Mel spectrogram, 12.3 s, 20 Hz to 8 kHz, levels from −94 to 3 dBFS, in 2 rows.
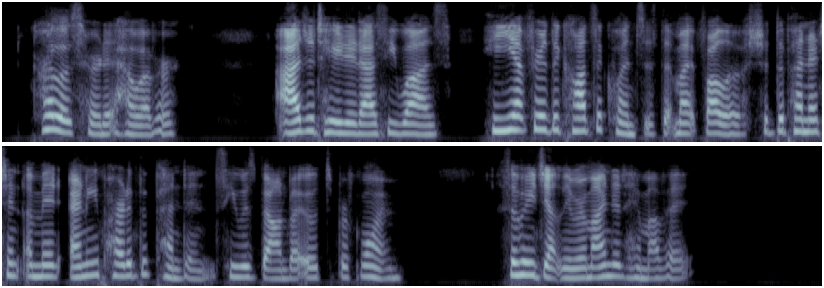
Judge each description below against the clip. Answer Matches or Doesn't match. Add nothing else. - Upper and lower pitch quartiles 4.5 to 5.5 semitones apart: Doesn't match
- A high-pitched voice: Matches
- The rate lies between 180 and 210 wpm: Matches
